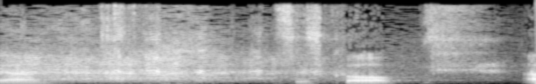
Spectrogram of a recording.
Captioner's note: laughter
